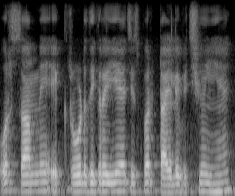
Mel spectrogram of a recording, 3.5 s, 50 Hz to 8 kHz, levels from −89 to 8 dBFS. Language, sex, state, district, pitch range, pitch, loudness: Hindi, male, Uttar Pradesh, Shamli, 125-135 Hz, 130 Hz, -18 LUFS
